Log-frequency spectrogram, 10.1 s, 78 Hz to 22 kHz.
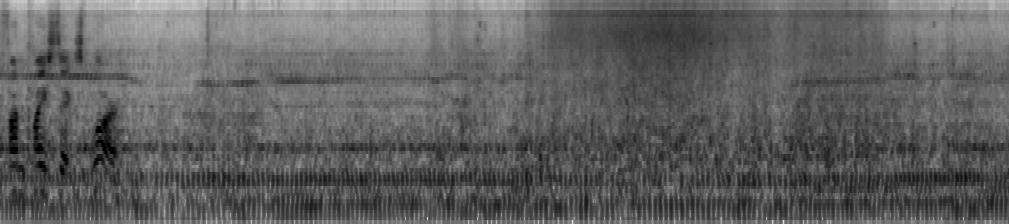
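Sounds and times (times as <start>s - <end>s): atv engine running: 0.0s - 10.0s.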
